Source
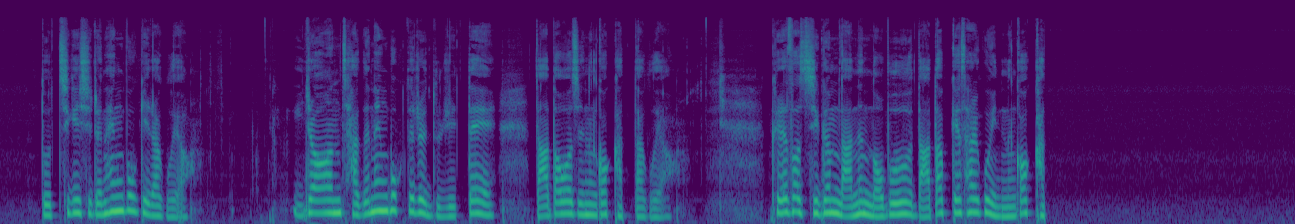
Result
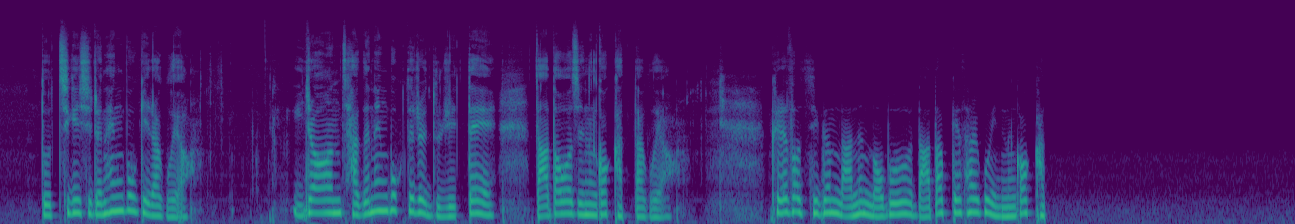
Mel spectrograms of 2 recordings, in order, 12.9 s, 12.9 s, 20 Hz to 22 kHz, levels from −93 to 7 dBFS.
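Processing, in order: LPF 7200 Hz 12 dB/oct, from 6.33 s 3200 Hz, from 7.95 s 1000 Hz; compressor, threshold -31 dBFS, peak gain reduction 7.5 dB; gain +2.5 dB

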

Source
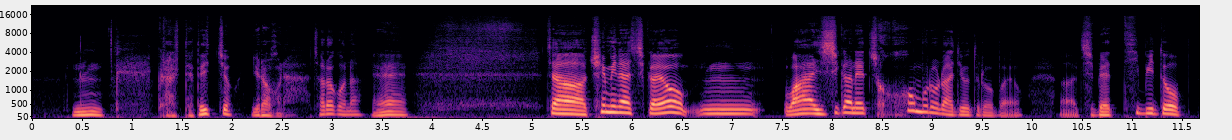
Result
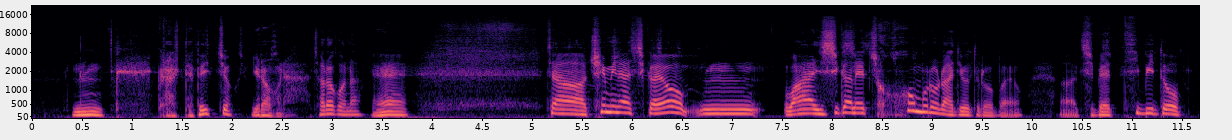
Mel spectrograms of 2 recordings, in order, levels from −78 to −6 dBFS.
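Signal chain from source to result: bell 2000 Hz +14.5 dB 0.23 oct; limiter -17.5 dBFS, peak gain reduction 11 dB; thin delay 0.196 s, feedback 32%, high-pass 3700 Hz, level -12.5 dB; gain -2 dB

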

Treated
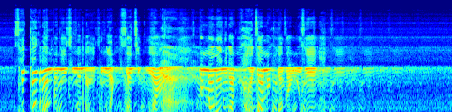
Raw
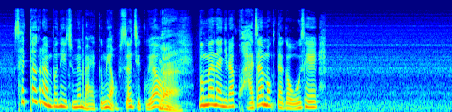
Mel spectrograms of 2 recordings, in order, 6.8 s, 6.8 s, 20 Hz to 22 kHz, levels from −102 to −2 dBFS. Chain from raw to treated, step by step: band inversion scrambler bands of 2000 Hz; echo with dull and thin repeats by turns 0.216 s, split 1300 Hz, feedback 72%, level -12.5 dB; gain -1 dB

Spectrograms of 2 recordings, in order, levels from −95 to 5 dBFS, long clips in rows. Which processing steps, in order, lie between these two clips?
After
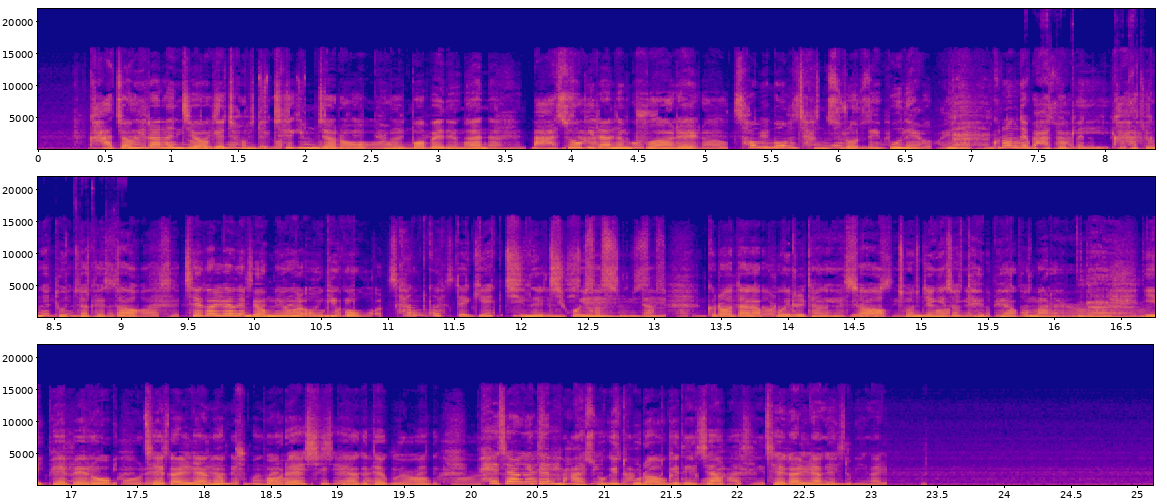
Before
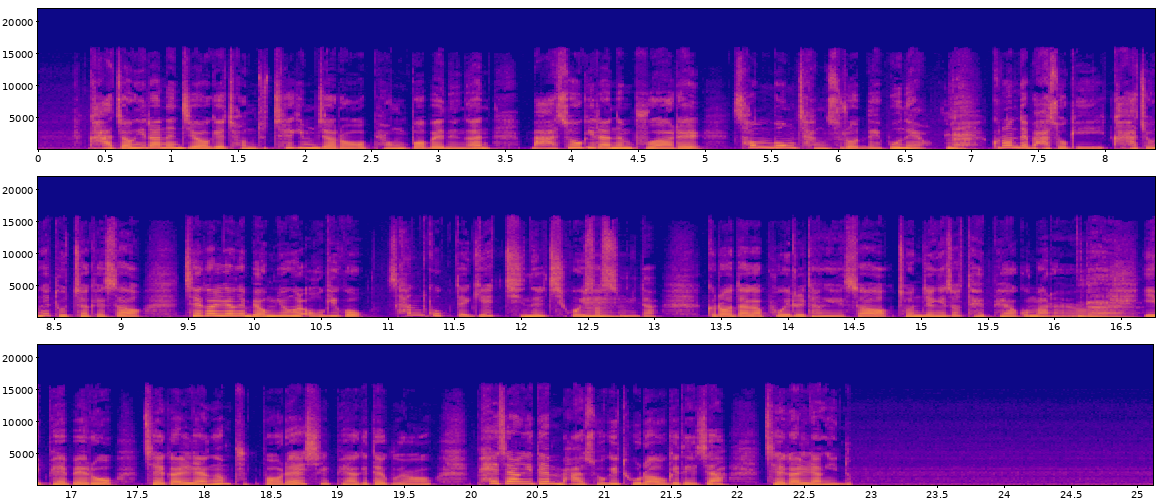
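reverse delay 0.304 s, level -9 dB; 7.39–9.04 de-esser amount 85%; gain +1 dB

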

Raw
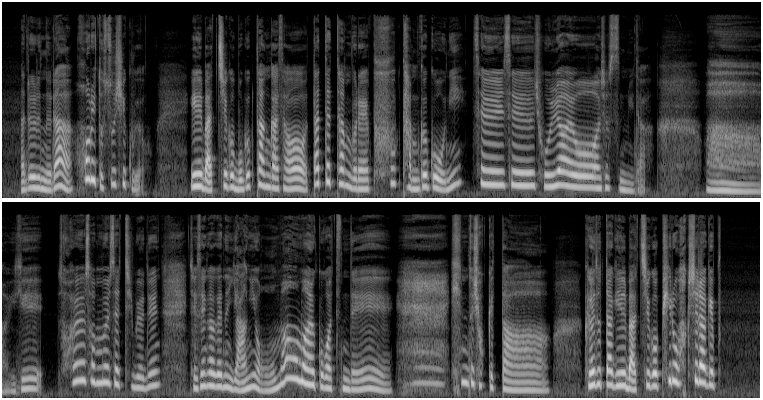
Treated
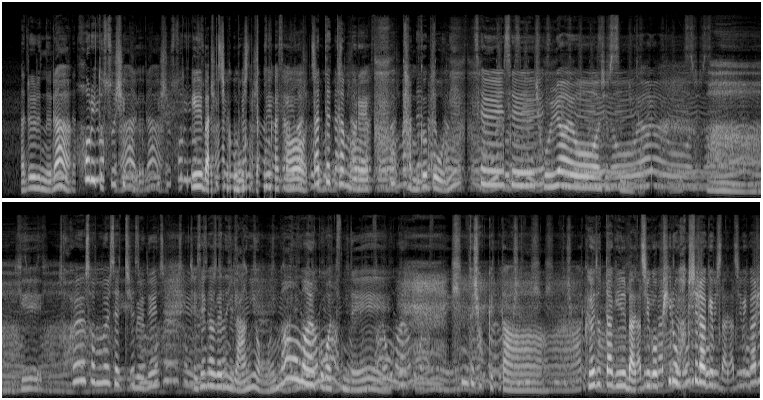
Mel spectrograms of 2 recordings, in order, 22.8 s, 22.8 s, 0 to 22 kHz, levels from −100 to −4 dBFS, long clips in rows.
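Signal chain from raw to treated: regenerating reverse delay 0.696 s, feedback 64%, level -9.5 dB; weighting filter A; 3.1–4.1 negative-ratio compressor -38 dBFS, ratio -0.5

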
